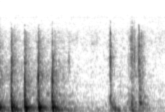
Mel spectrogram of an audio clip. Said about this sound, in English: I'll go ahead. Knock on the door.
